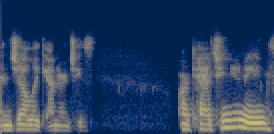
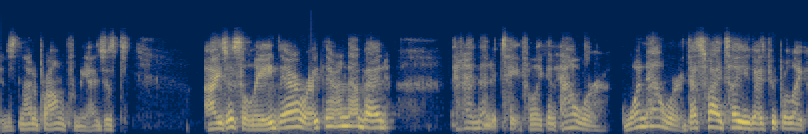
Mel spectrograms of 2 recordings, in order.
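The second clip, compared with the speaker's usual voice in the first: ordinary talk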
